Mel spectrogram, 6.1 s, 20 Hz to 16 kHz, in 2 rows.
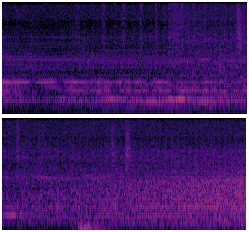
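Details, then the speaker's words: Restored 1956 Western Auto Wizard Rol Aire fan, model 6J3605-A, 2-speed, after cleaning and new cord, on high: steady, even motor hum with smooth airy whoosh, no ticking, rubbing or rattle; quietest it has ever run. "That's it. This is the quietest this fan has ever ran. It's completely clean now."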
